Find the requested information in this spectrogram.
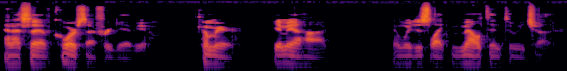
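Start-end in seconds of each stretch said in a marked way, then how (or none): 0.4-3.3 low, soft forgiving dad; tender father. Retold or imitated. Father forgiving his crying child, soft and tender. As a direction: gently reassure the little one.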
